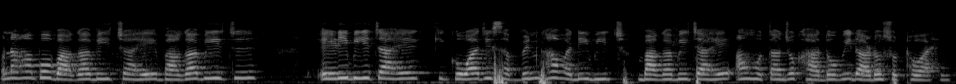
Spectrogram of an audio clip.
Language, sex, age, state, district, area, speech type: Sindhi, female, 18-30, Maharashtra, Thane, urban, spontaneous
